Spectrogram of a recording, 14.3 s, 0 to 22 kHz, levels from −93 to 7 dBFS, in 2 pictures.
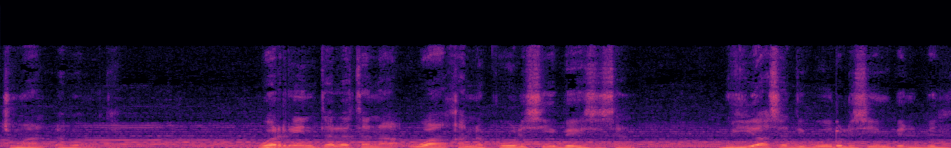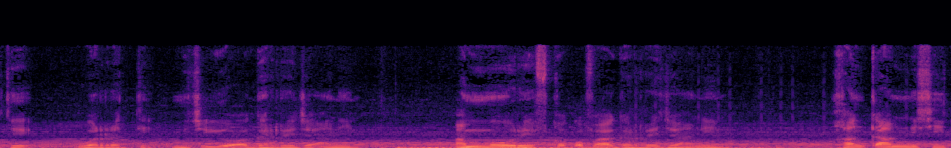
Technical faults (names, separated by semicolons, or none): damaged data in a compressed stream; GSM signalling bursts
